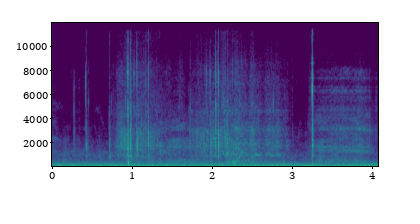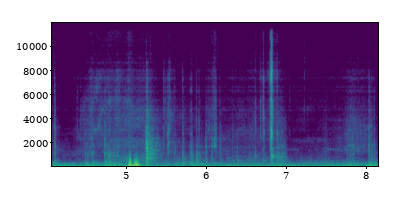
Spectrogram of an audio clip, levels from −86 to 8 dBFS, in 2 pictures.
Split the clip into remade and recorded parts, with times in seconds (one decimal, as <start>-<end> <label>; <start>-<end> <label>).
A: 0.0-3.2 recorded; 3.2-8.2 remade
